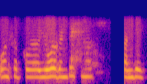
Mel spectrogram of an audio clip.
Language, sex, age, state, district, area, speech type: Kannada, female, 18-30, Karnataka, Dharwad, urban, conversation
